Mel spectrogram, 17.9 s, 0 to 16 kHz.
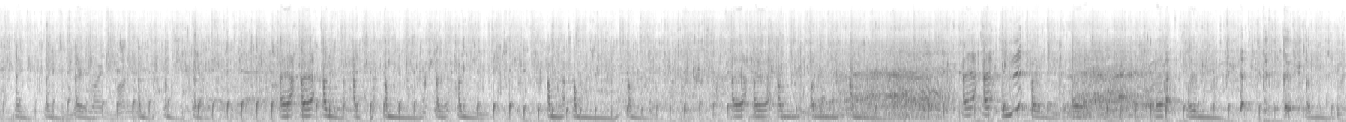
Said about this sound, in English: Put this funnel in his mouth. Pass me that 5-gallon jar of alcohol. Taking precaution now. Pouring it.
